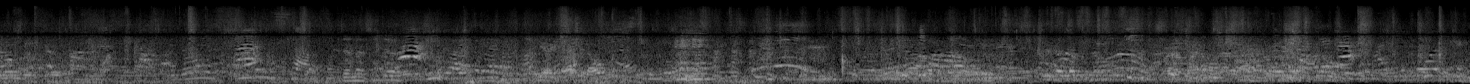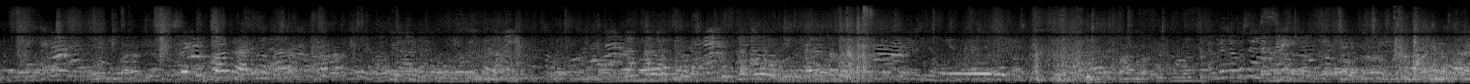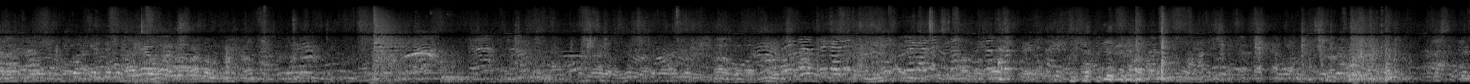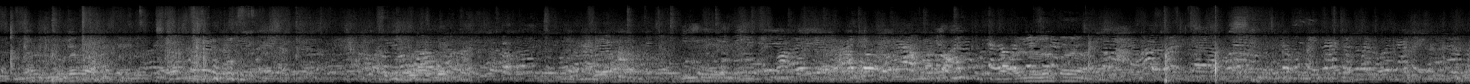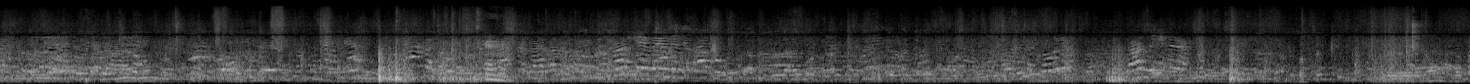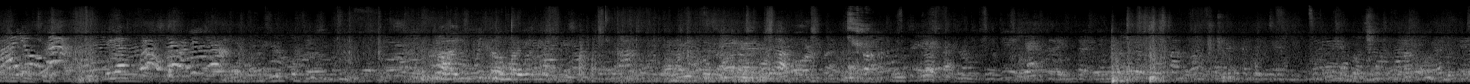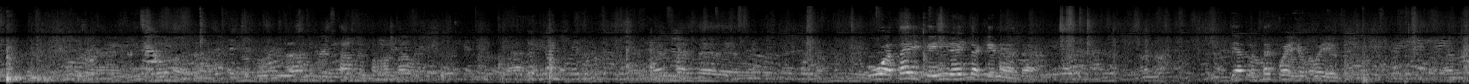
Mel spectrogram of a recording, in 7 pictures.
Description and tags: indigenous village medium crowd busy activity gathered under big hut for meeting and preparing food +cleaning and scaling fish on table left spanish voices Colombia 2016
